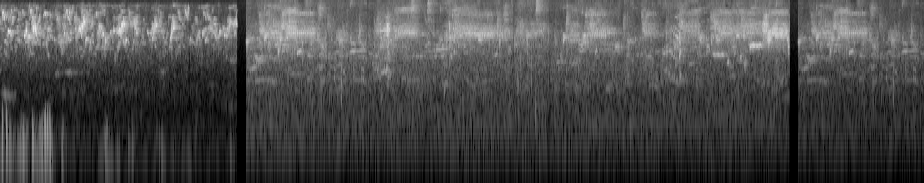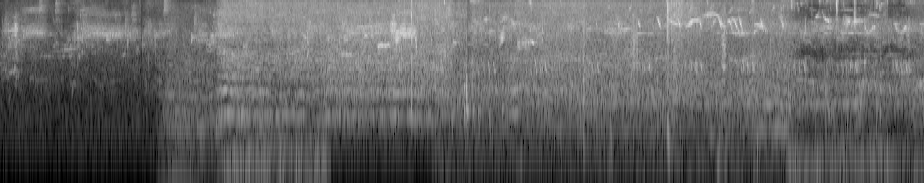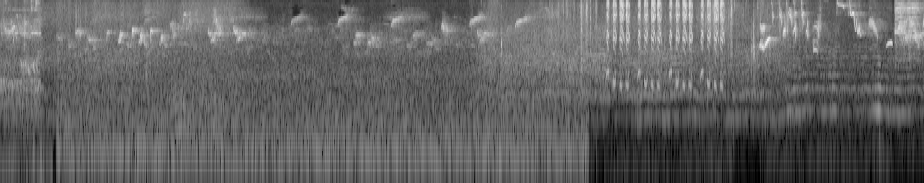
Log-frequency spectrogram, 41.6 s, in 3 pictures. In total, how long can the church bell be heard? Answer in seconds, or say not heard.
not heard.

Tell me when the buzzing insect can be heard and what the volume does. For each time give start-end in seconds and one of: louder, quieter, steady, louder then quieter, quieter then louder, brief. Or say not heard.
16.2-31.4 quieter
34.8-41.5 steady.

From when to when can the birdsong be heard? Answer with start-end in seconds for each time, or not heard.
0.0-41.5.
